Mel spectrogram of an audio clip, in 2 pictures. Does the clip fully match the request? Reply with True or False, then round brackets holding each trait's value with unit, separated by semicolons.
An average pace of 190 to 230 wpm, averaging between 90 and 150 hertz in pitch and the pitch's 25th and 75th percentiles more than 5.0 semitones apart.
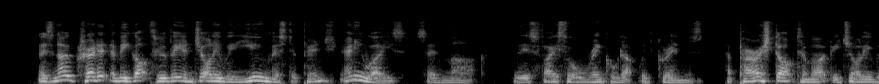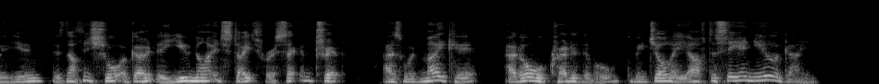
True (205 wpm; 135 Hz; 5.5 semitones)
